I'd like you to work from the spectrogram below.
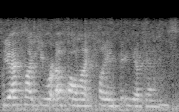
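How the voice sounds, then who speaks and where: A woman's voice: a little high, steady tone, brisk, slight background noise. A woman math teacher, lecturing a classroom with playful, sarcastic teasing of her students. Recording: echoey classroom, distant lo-fi mic.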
